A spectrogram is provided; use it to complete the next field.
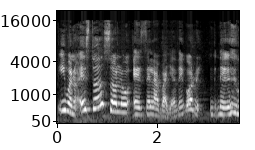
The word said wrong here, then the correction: Goji: Gorri, de Goji, es un poco difícil de pronunciar, pero bueno, es solamente del fruto lo que les estamos eh, contando.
